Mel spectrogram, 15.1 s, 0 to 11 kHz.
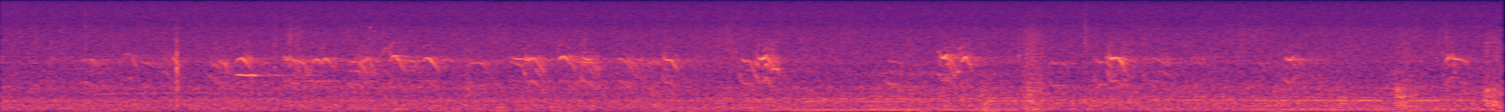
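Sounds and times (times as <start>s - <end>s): steady rushing noise: 0.4s - 9.9s
birds chirping: 0.4s - 12.1s.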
